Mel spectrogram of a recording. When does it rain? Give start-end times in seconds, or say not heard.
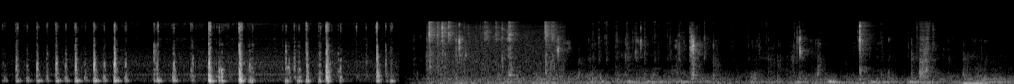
not heard.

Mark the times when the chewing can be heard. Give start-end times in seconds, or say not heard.
4.4-10.1.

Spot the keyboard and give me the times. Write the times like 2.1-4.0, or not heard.
0.0-10.1.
